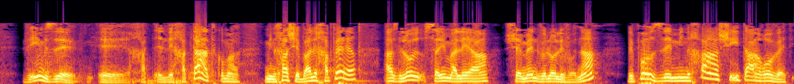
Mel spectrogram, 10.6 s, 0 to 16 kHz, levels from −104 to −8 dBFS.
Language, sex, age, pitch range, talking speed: Hebrew, male, 50-69, 110-150 Hz, 110 wpm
